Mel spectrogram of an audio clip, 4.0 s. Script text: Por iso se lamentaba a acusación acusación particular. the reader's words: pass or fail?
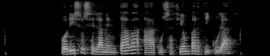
fail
